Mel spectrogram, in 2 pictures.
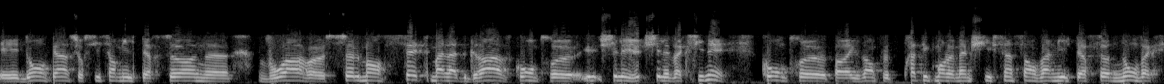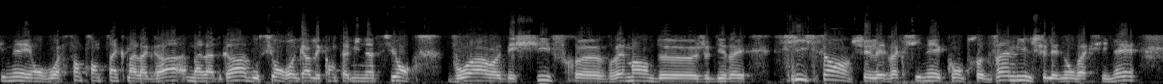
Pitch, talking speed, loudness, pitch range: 170 Hz, 165 wpm, -22 LUFS, 150-180 Hz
